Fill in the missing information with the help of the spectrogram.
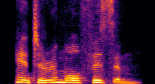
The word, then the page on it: heteromorphism: Indian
